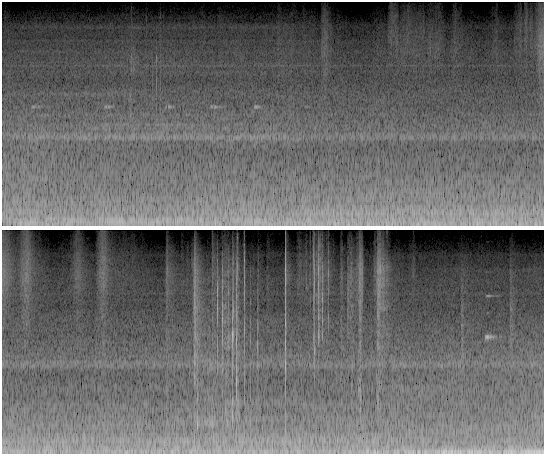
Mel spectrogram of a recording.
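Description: Steady hum of store machinery such as refrigerators and air conditioning, with a faint high whine over it. From about two-thirds of the way in, a run of sharp crinkles and clicks as a paper instant-oatmeal cup is handled.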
